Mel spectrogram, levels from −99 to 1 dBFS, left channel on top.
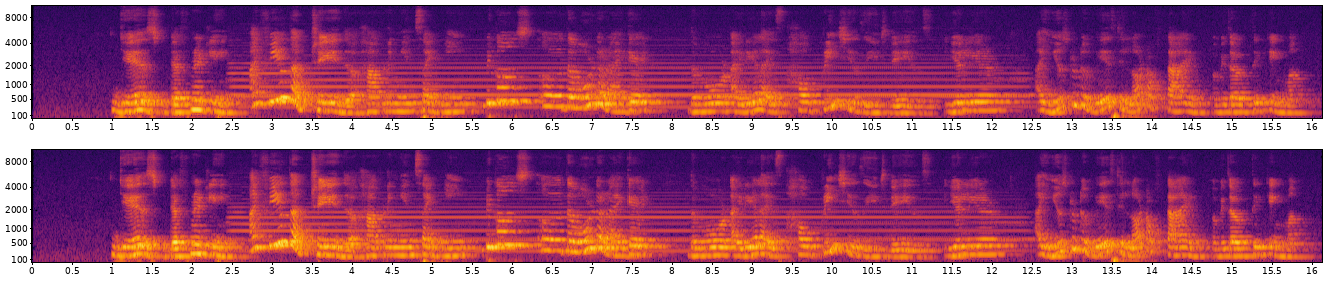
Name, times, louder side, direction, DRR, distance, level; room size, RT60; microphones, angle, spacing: voice 1, 1.0-7.7 8.2-11.1 11.4-12.1 12.5-15.8, right 1 dB, 75° right, -2 dB, 0.8 m, -20 dB
Wind instrument woodwind instrument, 2.4-12.5, left 2 dB, 60° right, 1.1 m, -36 dB
2.9 x 2.2 x 2.3 m, 0.78 s
head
